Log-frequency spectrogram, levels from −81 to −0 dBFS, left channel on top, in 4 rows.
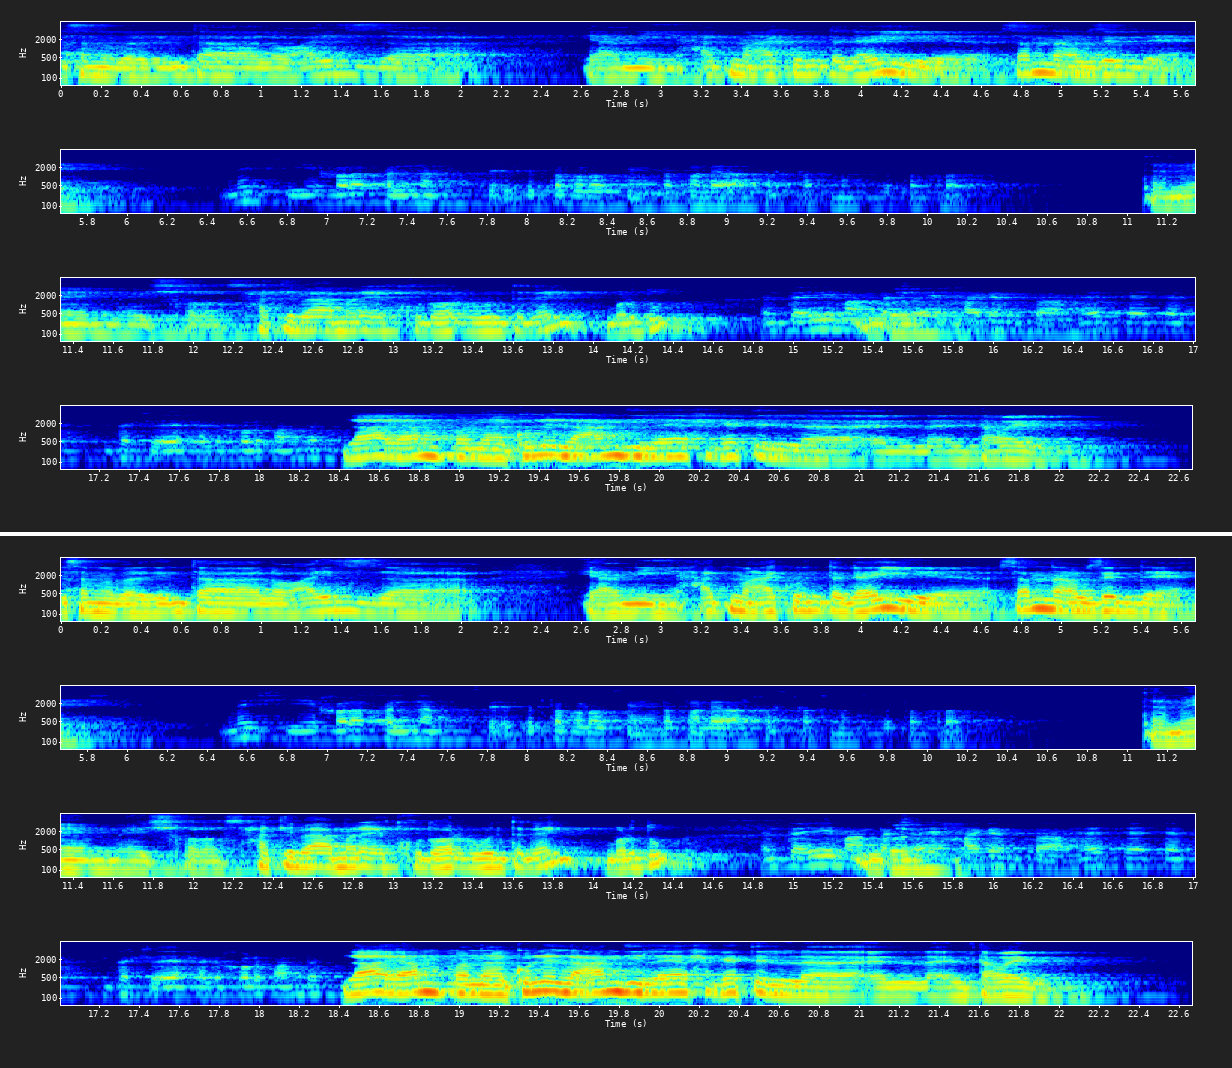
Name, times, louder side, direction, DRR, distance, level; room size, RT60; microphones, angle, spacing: voice 1, 0.0-5.7 11.1-14.5 15.3-15.7 18.4-22.2, right 5 dB, 80° right, 7 dB, 0.4 m, -30 dB
voice 2, 6.5-10.2 14.8-18.4, right 1 dB, 60° right, 6 dB, 0.9 m, -45 dB
13.0 x 11.0 x 2.5 m, 1.3 s
head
